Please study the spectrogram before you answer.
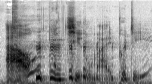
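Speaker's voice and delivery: high cackling witch voice; Wicked Witch. Pretend. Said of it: "Wicked Witch cackle".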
